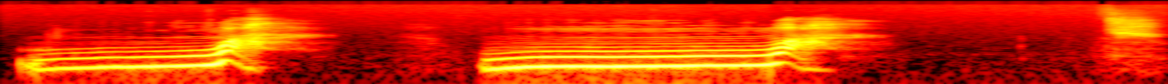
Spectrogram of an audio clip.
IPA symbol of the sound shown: w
